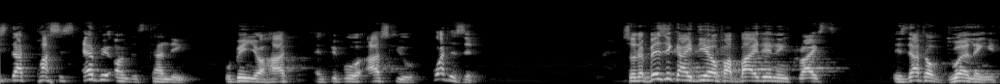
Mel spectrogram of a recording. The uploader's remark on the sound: Sermon preached at CBC Adabraka Campus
